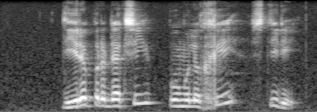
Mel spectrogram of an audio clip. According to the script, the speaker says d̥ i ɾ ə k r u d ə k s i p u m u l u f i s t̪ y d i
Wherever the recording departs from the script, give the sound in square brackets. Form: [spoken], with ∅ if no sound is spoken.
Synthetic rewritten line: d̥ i ɾ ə [p] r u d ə k s i p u m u l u [χ] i s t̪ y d i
